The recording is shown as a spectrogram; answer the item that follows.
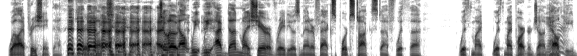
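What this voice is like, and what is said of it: Smooth, polished radio voice. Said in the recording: “you have such a good radio voice”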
